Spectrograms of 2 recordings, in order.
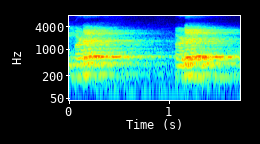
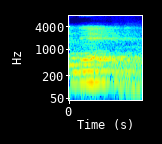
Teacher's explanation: लेकिन जैसे ही इनके नीचे नुक्ता चिन्ह लगा दिया जाता है, इसके बाद में इनका जो उच्चारण है वह अड़े अड़े होगा, यानी कि ए की ध्वनि सातवीं ओर जुड़ जाती है। यानी कि जब इनका उच्चारण करते हैं तो जीभ ऊपर की ओर फोल्ड होती है, घूमती है, और फिर झटके से बाहर आती है। झटके से बाहर ध्वनि आती है, यानी कि उत्क्षिप्त का अर्थ होता है फेंका हुआ।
